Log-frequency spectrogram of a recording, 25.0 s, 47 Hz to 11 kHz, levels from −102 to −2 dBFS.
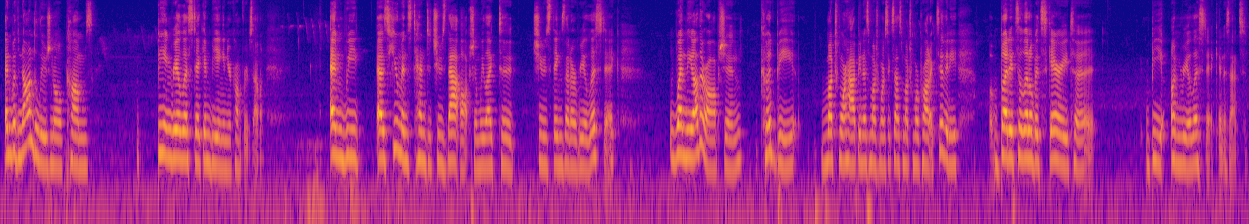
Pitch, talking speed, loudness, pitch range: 205 Hz, 135 wpm, -28 LUFS, 190-225 Hz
